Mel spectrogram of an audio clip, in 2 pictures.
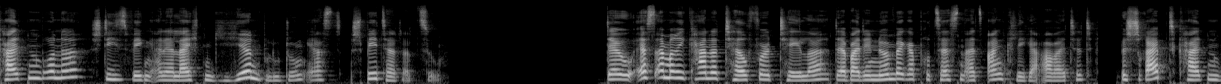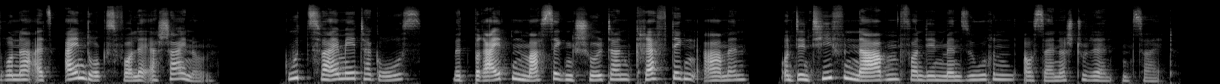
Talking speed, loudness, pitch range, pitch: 115 wpm, -21 LUFS, 195-240 Hz, 215 Hz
